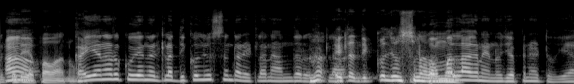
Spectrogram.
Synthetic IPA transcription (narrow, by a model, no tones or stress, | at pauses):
aːɛpːaʋa̰ːnɐ̰kɐjɐnɐɾukujɐnd̪ɐiʈlaːd̪ikːult͡ʃuːst̪uɳʈaːɾiʈlaːneːɐnd̪ɐɾuʈlaiʈlaːd̪ikːult͡ʃuːst̪unːaːɾɔmːɐɾlaːɡɐneːnuʋːt͡ʃepːinɐʈːujaː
